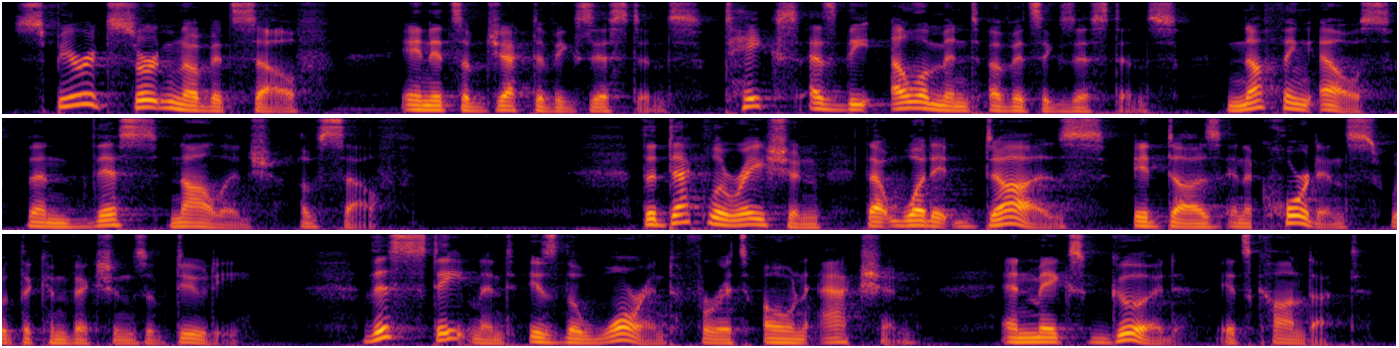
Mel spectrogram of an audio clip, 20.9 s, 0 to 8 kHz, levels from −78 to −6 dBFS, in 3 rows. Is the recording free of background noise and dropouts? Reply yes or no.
yes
